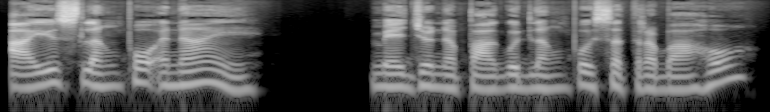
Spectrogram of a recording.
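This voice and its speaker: A woman's voice: sits low, normal speed, dry recording, lightly acted. Woman narrator acting young daughter-in-law, Filipino accent, falsely sorrowful, pleading, weighty words, storybook drama, dry sound. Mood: weary.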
